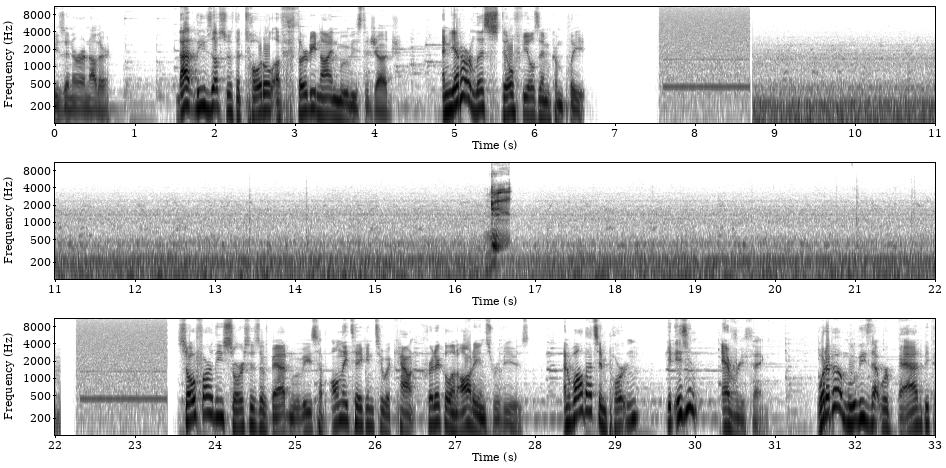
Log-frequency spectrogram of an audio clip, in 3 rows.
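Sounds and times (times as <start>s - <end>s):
short voice sound: 16.4s - 16.7s.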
